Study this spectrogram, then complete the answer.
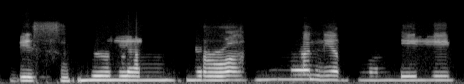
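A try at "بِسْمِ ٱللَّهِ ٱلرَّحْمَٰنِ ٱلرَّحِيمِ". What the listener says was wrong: Ya, agak sedikit putus suaranya. Bismillah, di sini ada tasydid. Maka pengucapannya Bismillahirrahmanirrahim.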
